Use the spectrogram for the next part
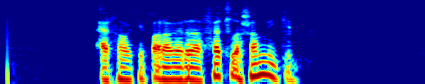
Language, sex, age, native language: Icelandic, male, 50-59, Icelandic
